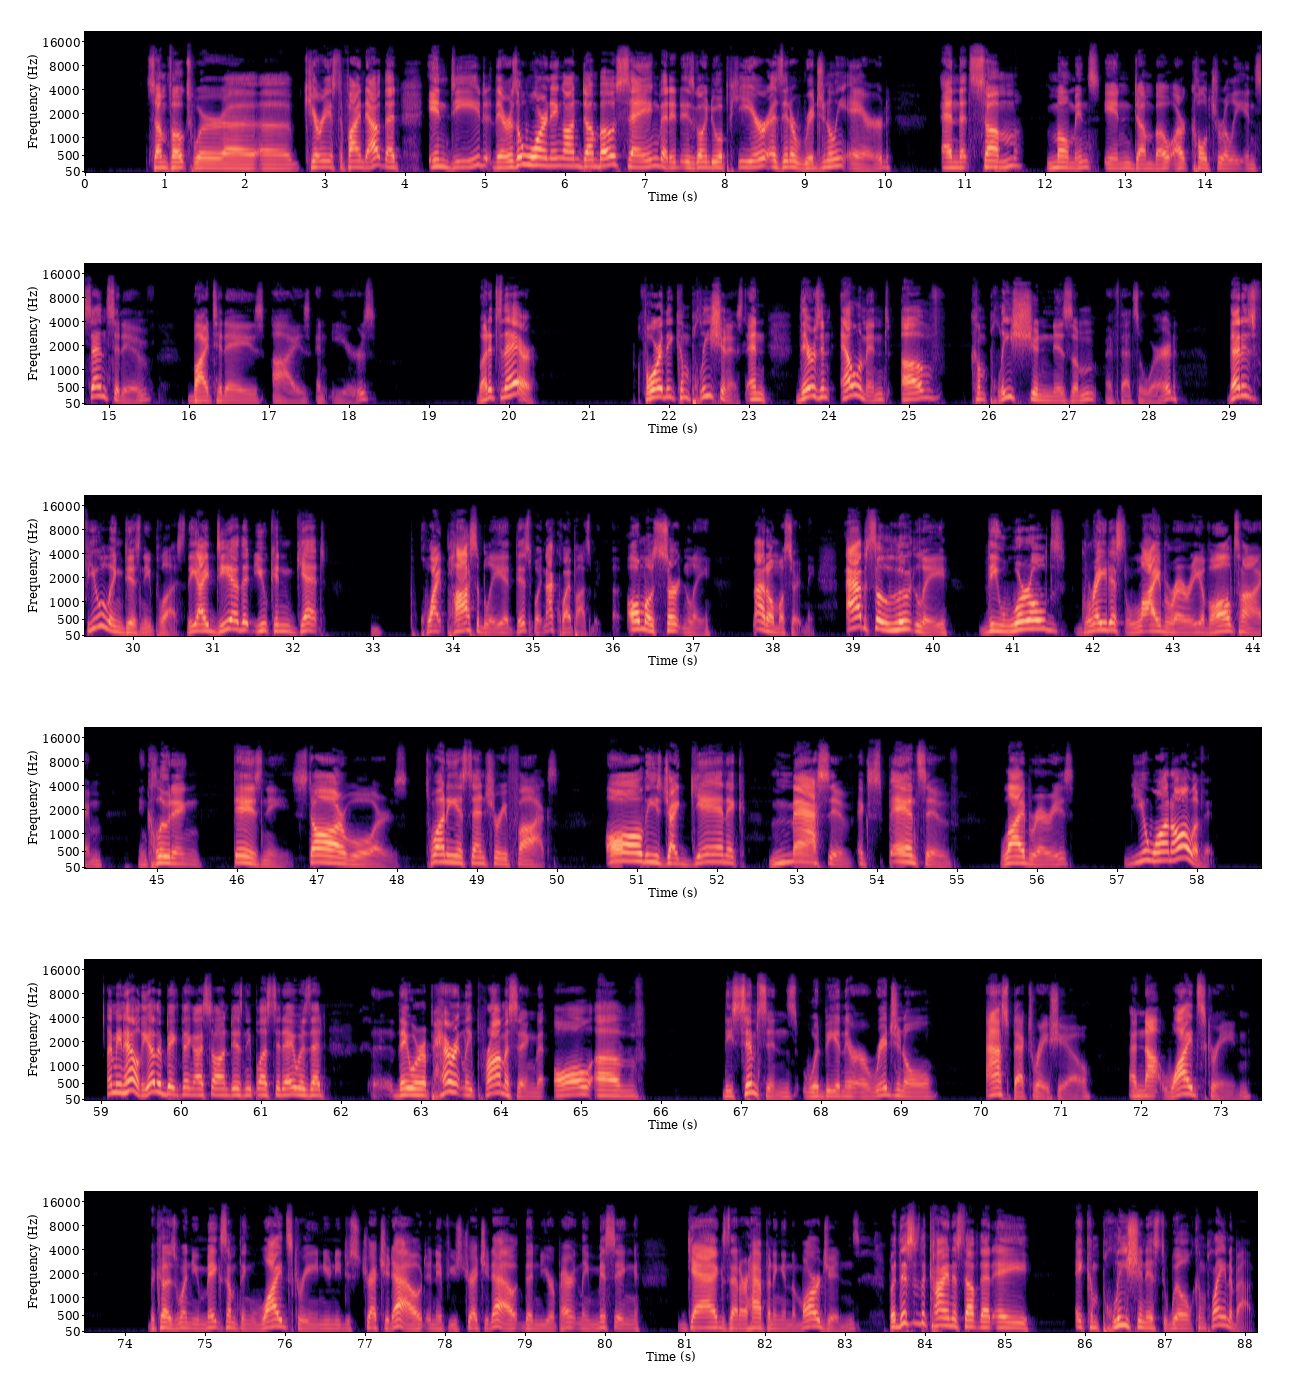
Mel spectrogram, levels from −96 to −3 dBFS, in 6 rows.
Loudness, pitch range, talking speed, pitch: -26 LUFS, 115-180 Hz, 125 wpm, 150 Hz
